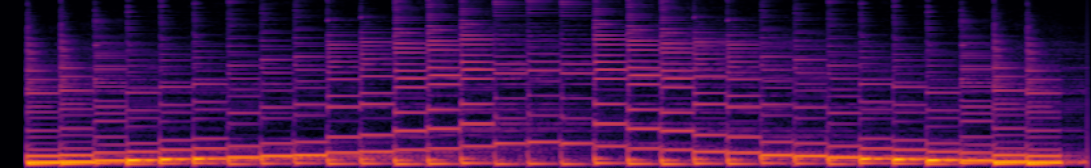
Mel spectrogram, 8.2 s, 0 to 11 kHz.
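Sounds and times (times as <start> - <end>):
E harmonic minor scale played in position: 0.3 - 8.1.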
